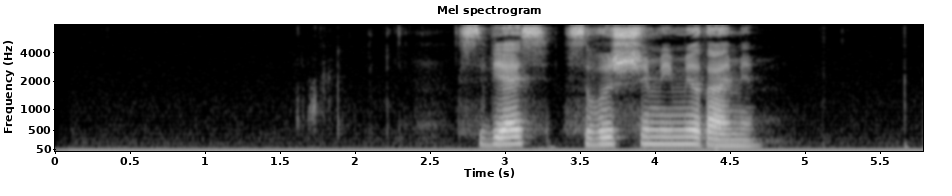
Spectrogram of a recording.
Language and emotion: Russian, neutral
